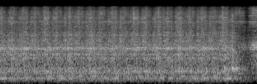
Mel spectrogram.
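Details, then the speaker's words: 1974 VW Super Beetle, first start after engine rebuild and swap, fuel line reconnected and primed: fast, even starter whirring for nearly three seconds without firing; cranks but won't start, fuel likely not yet through the system. "it might take a little bit to get the fuel through the system yeah I'll prime it up a little bit again"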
